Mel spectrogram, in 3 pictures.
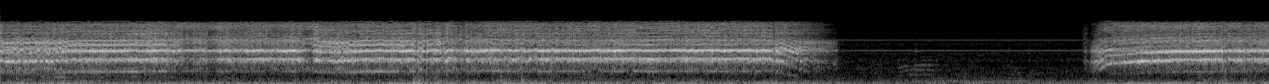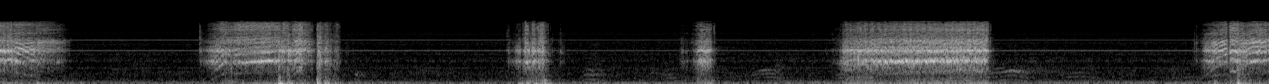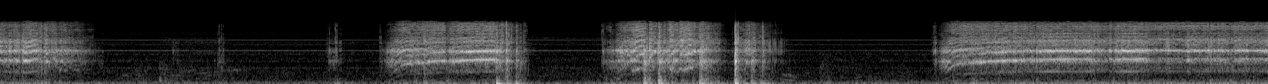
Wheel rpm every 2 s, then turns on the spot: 160, 160, 160, 150, 0, 60, 80, 60, 10, 10, 60, 60, 70, 10, 40, 70, 50, 70, 160.
none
